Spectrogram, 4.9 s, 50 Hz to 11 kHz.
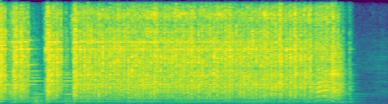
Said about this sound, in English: let's get our 1/2 inch drive gun right here, and you're going to take that nut right off of there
